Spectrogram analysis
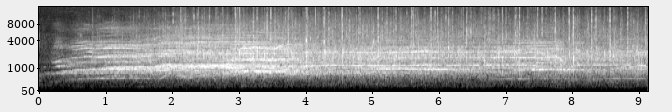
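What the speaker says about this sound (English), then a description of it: "all that cheering" A commencement crowd bursts into sustained applause and cheering, a dense wash of clapping that swells quickly and holds steady for several seconds, with scattered shouts in a large hall.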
